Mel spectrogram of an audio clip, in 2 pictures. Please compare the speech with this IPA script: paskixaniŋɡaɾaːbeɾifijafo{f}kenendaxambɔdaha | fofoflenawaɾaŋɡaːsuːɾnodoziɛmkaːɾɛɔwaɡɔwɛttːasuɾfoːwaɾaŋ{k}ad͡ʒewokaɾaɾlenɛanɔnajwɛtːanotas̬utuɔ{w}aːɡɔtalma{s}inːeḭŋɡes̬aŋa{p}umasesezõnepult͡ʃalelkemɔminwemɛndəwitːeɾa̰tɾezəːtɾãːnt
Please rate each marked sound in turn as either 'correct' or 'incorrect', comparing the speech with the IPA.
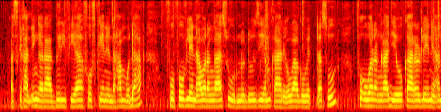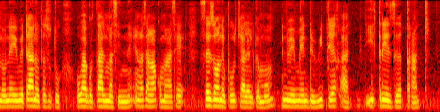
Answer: correct, incorrect, correct, correct, incorrect

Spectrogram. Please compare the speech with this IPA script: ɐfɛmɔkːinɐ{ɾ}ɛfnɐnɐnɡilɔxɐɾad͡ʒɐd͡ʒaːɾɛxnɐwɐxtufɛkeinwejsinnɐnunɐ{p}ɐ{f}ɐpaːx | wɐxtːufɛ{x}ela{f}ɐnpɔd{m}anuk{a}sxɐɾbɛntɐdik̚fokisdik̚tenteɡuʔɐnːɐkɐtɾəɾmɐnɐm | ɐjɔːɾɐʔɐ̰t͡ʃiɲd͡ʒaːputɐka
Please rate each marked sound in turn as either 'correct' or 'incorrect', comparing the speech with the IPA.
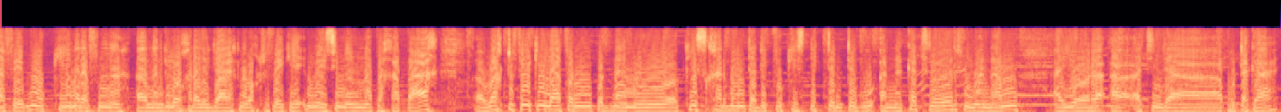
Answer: correct, correct, incorrect, incorrect, correct, incorrect, incorrect

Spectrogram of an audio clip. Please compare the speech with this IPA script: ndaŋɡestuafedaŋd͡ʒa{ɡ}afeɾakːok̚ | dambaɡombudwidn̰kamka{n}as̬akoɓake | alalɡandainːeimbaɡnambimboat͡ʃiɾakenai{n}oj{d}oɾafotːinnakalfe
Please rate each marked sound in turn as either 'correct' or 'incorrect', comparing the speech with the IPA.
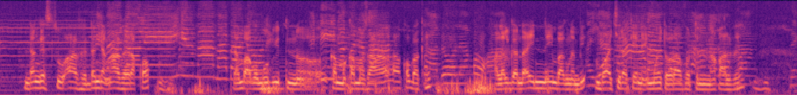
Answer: incorrect, incorrect, incorrect, incorrect

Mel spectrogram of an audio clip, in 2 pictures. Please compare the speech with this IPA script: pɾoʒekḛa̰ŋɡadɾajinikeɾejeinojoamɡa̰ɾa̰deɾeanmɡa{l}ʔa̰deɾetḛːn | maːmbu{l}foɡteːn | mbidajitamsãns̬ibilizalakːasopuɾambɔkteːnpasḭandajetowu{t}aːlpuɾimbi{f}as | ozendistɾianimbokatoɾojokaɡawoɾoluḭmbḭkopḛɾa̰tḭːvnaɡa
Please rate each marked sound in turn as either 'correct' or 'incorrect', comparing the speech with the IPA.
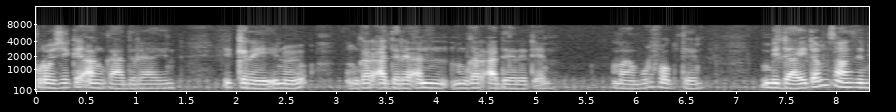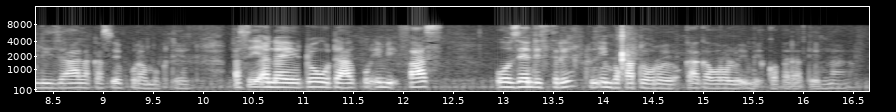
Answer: incorrect, incorrect, correct, correct

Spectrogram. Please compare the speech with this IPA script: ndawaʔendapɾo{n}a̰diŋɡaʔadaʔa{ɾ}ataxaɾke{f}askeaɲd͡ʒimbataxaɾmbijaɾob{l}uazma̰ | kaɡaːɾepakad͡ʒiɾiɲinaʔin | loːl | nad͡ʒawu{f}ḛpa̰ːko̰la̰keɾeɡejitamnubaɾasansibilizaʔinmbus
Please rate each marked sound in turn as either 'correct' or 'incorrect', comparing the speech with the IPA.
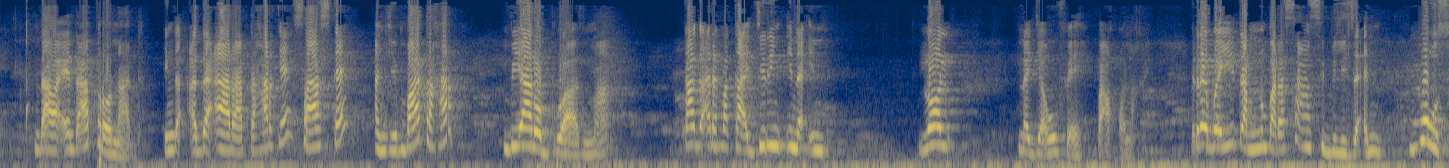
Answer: correct, correct, incorrect, incorrect, correct

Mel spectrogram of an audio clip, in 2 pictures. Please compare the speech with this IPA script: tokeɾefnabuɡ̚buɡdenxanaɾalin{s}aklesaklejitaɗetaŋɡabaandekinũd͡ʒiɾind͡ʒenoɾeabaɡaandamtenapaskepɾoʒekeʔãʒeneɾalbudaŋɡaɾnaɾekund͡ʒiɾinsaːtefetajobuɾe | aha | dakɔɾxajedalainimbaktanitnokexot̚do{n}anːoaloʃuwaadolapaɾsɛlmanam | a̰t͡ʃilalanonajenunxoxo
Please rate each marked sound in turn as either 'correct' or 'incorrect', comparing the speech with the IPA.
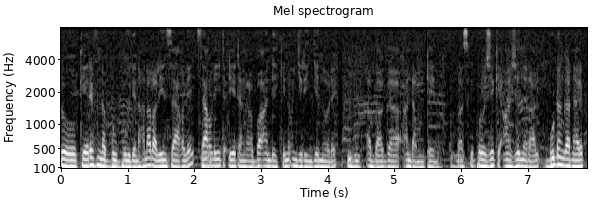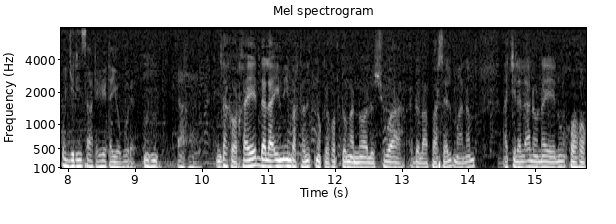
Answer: correct, incorrect

